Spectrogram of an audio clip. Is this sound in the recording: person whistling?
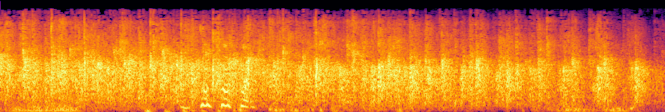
no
